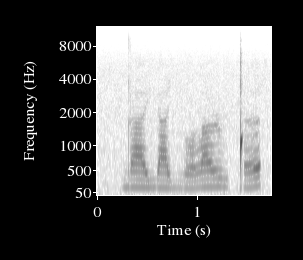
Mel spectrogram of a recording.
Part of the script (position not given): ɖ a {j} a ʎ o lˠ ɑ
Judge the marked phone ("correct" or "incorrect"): correct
